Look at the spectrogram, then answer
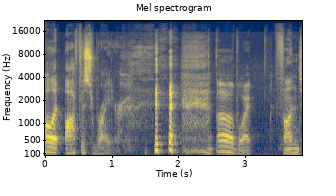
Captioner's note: laughs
